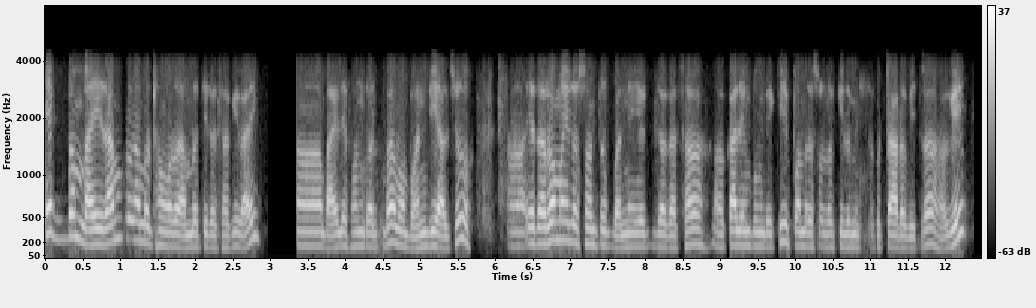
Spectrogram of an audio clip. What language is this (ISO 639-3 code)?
nep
